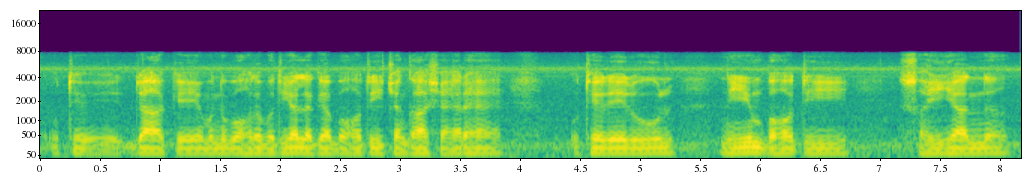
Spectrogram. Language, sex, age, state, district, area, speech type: Punjabi, male, 30-45, Punjab, Mohali, urban, spontaneous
